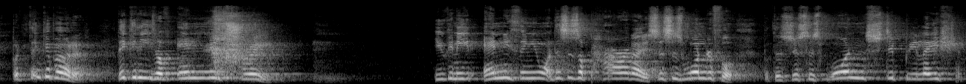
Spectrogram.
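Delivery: excited high marvel. Acted. Preacher marveling at the paradise given to Adam and Eve, lifted high.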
